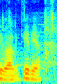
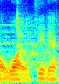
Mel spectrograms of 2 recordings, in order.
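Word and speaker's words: Walküre: Por cierto, Valquiria, que en castellano se puso con V, se pronuncia en alemán con V, porque la W alemana se pronuncia con V y está bien puesto así, Valquiria, no Walkiria como pronunciaría un inglés.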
